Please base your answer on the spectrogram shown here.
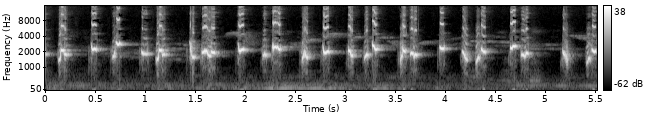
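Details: Lure recording of a sooty-headed bulbul in lively 'gacor' song: rapid, rich whistled notes that slur up and down, tumbling out in close pairs and triplets with hardly a pause.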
